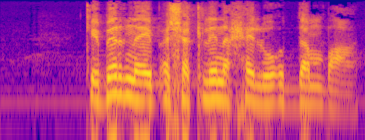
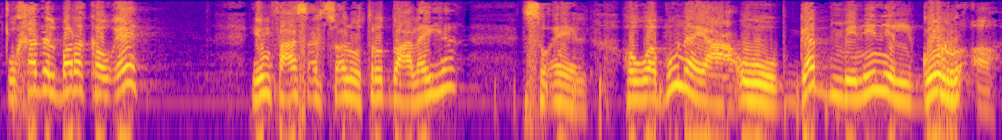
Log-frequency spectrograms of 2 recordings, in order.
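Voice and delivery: normal talking voice

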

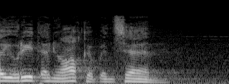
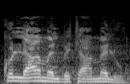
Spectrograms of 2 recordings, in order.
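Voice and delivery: ordinary delivery

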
